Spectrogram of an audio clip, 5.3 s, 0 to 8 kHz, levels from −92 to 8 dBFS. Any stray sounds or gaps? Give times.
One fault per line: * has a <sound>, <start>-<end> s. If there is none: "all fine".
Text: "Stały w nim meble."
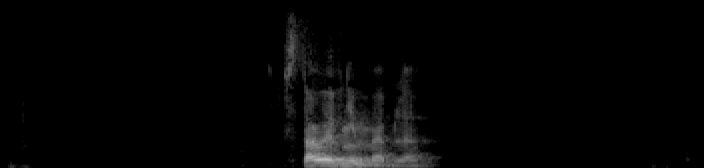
all fine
